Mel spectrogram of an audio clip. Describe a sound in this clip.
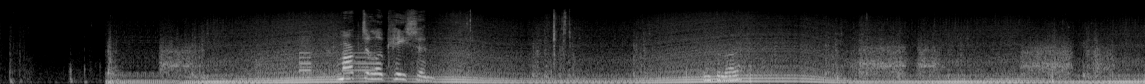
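A vehicle engine starts up and revs, rising and falling in pitch.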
